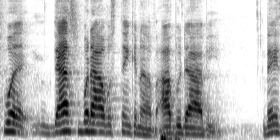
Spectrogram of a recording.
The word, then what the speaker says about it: Abu Dhabi: Abu Dhabi. They said, is that how you pronounce it? Abu Dhabi?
